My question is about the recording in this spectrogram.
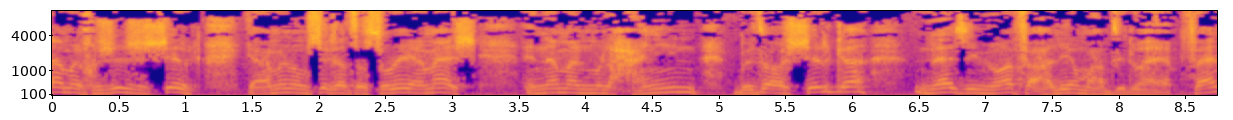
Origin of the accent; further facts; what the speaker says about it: Cairo, Cairo Governorate, Egypt; also born or lived in Alexandria; لا، أروح بس أسكندرية زيارة 4-5 أيام وبحجاني أنا عايز أرجع القاهرة. فأنا أصلا قاهري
